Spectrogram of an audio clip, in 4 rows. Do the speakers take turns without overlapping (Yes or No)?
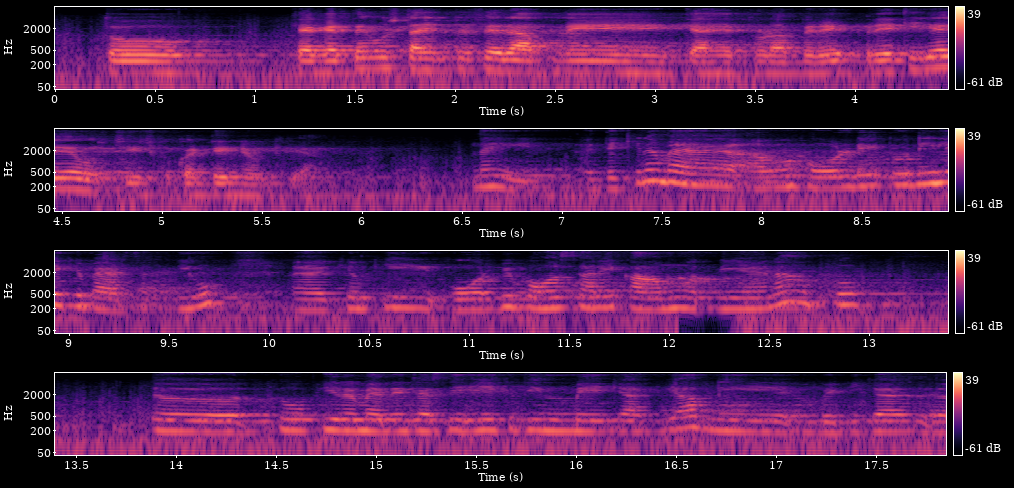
Yes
